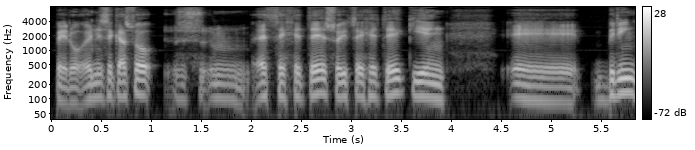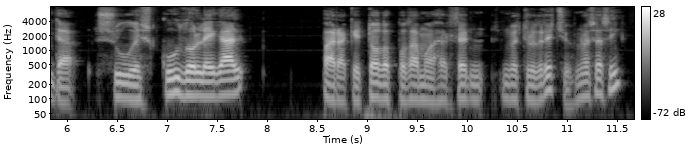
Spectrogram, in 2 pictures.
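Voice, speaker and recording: Low-voiced earnest radio host. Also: male voice, unhurried, dry recording, clean studio sound. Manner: earnest, explanatory, uses concrete examples. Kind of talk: conversational radio interview.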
